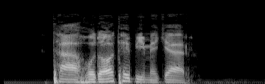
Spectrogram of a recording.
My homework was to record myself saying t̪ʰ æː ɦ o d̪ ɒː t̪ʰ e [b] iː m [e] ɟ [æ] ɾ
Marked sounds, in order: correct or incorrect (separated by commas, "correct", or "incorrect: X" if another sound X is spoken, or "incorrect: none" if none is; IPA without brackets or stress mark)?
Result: correct, correct, correct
